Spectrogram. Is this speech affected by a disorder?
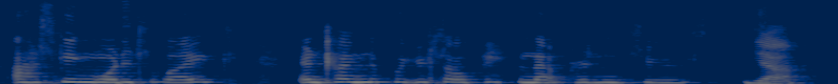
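Yes: cerebral palsy.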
